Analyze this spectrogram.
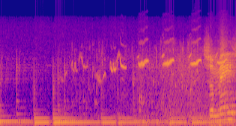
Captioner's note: birds chirping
